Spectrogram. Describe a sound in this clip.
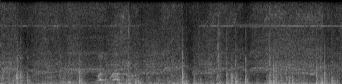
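Small toy robots whir and buzz as they drive around.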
